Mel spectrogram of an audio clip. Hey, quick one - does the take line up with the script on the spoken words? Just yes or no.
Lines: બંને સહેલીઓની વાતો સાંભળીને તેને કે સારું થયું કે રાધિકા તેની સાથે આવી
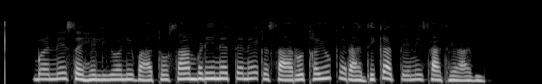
yes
